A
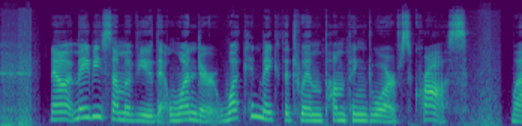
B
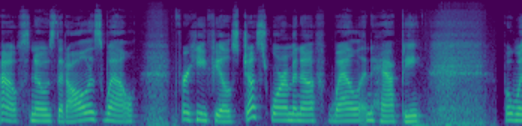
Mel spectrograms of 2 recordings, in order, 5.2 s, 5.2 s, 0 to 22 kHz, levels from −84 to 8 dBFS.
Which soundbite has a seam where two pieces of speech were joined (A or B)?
B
